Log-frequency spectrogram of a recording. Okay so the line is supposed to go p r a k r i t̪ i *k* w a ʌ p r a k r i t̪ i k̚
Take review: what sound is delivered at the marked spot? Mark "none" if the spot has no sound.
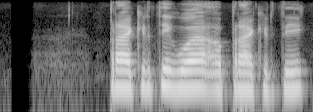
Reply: k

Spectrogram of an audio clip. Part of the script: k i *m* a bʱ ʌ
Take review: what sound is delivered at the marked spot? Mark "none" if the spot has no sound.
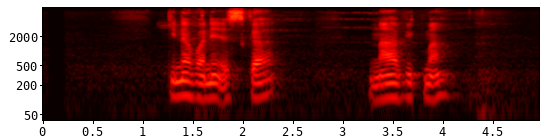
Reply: n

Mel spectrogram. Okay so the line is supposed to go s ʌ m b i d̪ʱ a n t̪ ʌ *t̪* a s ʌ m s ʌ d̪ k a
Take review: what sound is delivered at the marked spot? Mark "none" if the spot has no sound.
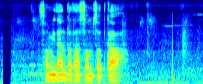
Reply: t̪ʰ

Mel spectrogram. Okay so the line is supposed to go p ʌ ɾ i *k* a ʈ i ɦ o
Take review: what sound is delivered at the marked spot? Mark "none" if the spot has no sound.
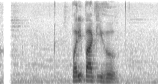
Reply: p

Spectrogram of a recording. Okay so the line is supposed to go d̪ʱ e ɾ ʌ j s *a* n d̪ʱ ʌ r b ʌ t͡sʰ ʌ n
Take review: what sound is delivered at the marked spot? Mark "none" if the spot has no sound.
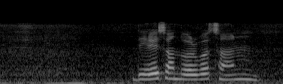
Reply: ʌ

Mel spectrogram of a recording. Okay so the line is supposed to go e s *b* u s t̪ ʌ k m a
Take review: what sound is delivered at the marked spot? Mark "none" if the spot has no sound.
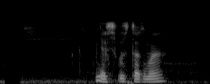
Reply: p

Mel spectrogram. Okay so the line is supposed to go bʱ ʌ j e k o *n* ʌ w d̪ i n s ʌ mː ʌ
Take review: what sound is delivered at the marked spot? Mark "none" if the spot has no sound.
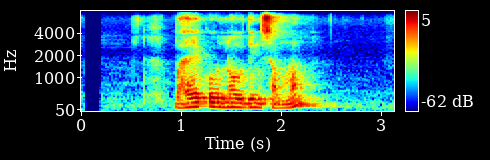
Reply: n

